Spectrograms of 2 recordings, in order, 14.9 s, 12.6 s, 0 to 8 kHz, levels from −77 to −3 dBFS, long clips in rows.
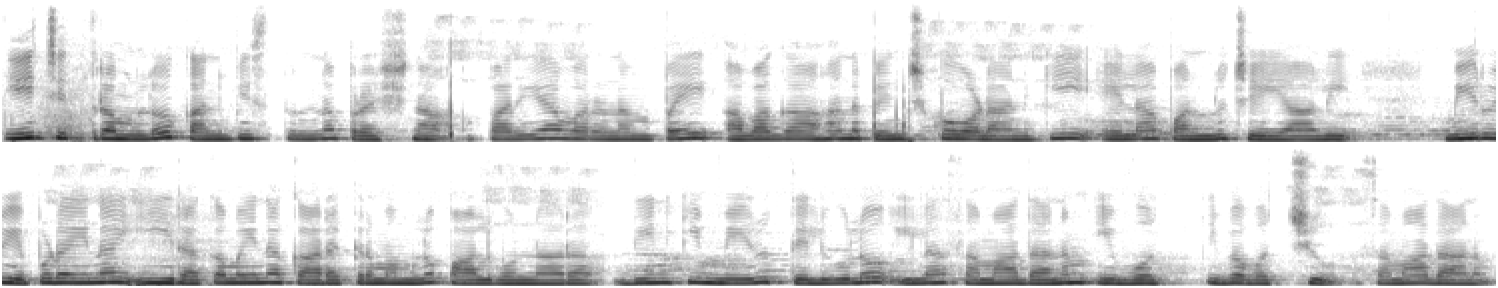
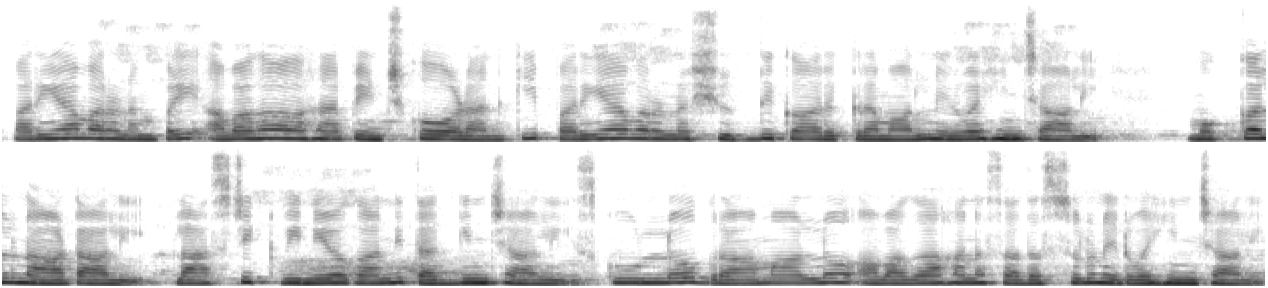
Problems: none marked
